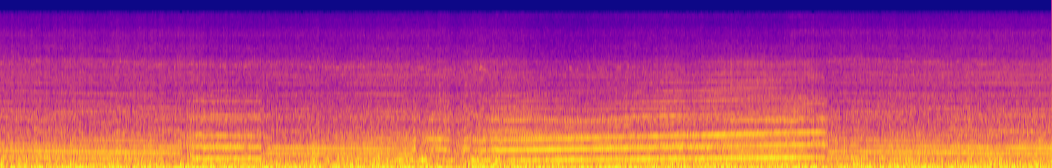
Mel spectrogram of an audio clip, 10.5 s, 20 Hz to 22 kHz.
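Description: Kawasaki ZX-4R motorcycle engine revving loudly and continuously while riding at night through city streets, its high-pitched whine rising and falling through gear shifts, steady and close, with no talk.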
